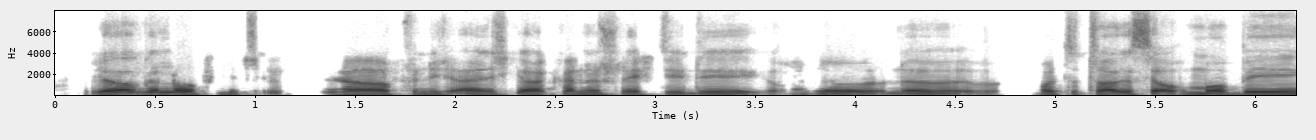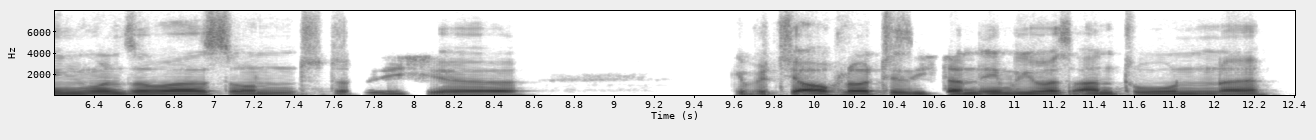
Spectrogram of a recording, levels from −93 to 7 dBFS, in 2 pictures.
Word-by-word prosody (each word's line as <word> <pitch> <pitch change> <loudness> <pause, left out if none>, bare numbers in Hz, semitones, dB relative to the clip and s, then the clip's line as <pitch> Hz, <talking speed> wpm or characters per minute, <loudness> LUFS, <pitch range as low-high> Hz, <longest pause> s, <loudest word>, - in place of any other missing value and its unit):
Ja 185 - +5
genau, 165 -4 +3
finde 135 +2 -12
ich 140 - -17
äh, 95 - -10 0.3
ja, 115 0 +4
finde 125 +1 -9
ich - - -4
eigentlich 125 0 -1
gar 125 +1 +3
keine 125 -2 -2
schlechte 120 0 -6
Idee. 115 -3 -3
Grade, 95 +2 -1
ne, 100 -2 -2 0.2
heutzutage 110 +1 0
ist 115 - -5
ja - - +5
auch 90 - +1
Mobbing 120 0 +2
und 105 -1 +1
so 115 +1 +1
was 110 -1 +2
und 95 -2 -6
natürlich, 95 +2 -10
äh 90 0 0 1.1
gibt 95 -1 -10
es - - -17
ja - - +3
auch 105 +1 +4
Leute, 110 -1 +2
die - - -2
sich 100 0 -6
dann 100 -1 +2
irgendwie 100 0 -1
was 95 -1 0
antun, 100 -1 -1
ne? 95 +4 0
105 Hz, 185 wpm, -23 LUFS, 95-120 Hz, 1.1 s, Ja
